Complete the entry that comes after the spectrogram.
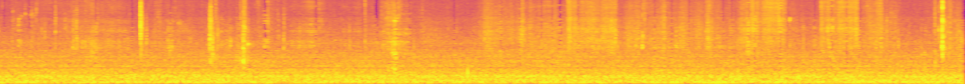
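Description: A man chewing a sandwich, with a few faint clicks and rustles, over a low, steady rumble in a truck cab.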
